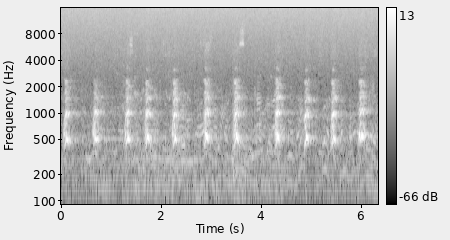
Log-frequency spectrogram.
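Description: A dog barking repeatedly, about two short barks a second.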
